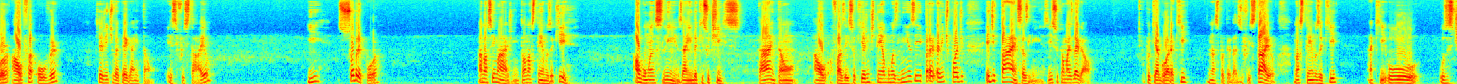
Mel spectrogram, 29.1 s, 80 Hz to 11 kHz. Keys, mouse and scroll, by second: 0.5 click, 1.6 click, 3.0-4.4 drag, 4.5 middle click, 5.7 ctrl+middle click, 6.4-7.5 drag, 7.6 click, 8.4 click, 9.3 click, 10.3-11.1 ctrl+middle drag, 11.7 alt+v, 15.6 click, 17.8-18.6 ctrl+middle drag, 21.1 space, 21.4 click, 21.9 Escape, 25.7 middle click, 27.1 click, 27.6-28.7 middle drag.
